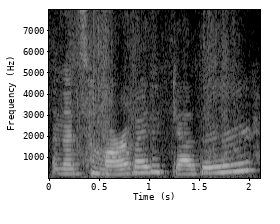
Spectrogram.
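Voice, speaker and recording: A young woman vlogging casually and gushing with excitement as she unboxes albums. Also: sits high, moderate pace, distant mic, background noise. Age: young adult. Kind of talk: casual vlog narration.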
